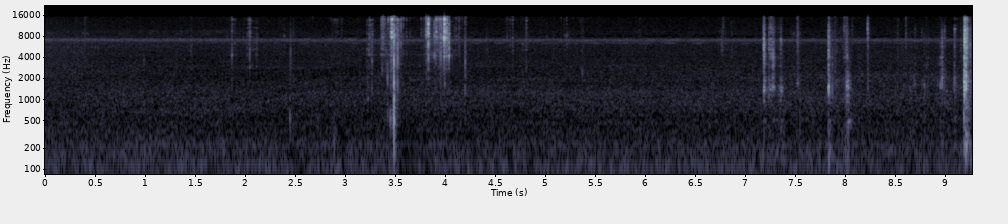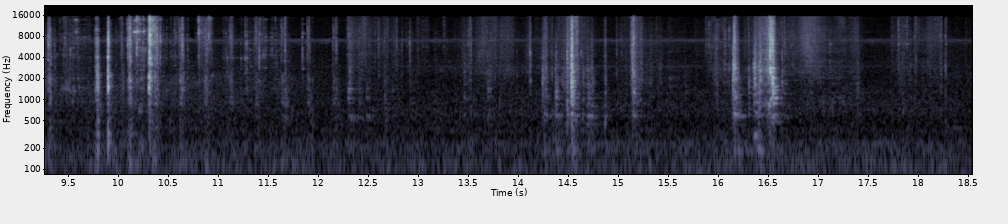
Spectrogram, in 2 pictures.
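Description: Keys jangling in several short bursts, over a faint steady background hiss.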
